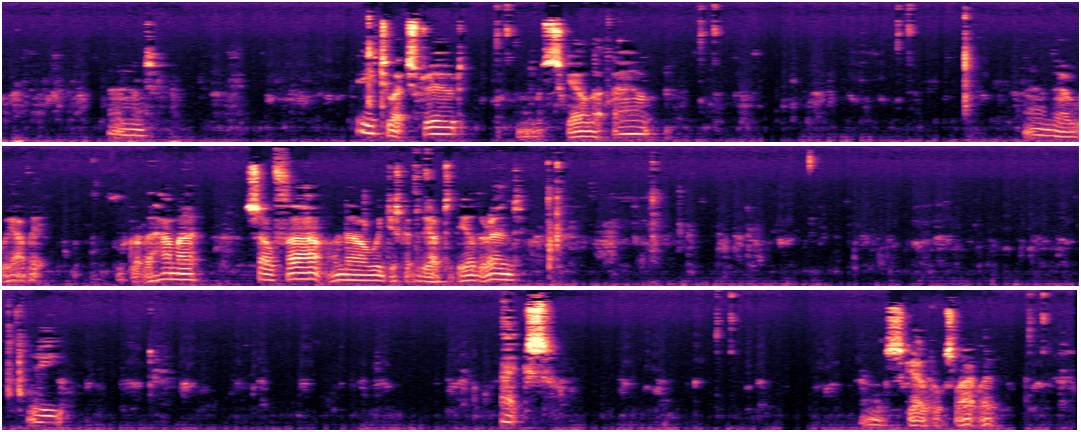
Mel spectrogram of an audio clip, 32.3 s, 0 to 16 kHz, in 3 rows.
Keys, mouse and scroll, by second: 0.5 middle click, 3.4 e, 4.7 click, 4.7 e, 6.8 click, 8.3 middle click, 8.8 click, 9.4 Tab, 9.7-10.1 drag, 9.7 scroll, 10.3-10.7 drag, 10.8 middle drag, 11.1 Tab, 11.1 drag, 11.1 scroll, 11.4 scroll down 2, 12.5 middle click, 13.1 Tab, 13.5 Tab, 14.2 Tab, 14.8 click, 15.4 middle click, 15.9 7, 17.9 shift+middle click, 18.2 scroll up 4, 23.5 e, 24.8 x, 28.5-30.4 drag, 30.4 s, 31.6 click.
